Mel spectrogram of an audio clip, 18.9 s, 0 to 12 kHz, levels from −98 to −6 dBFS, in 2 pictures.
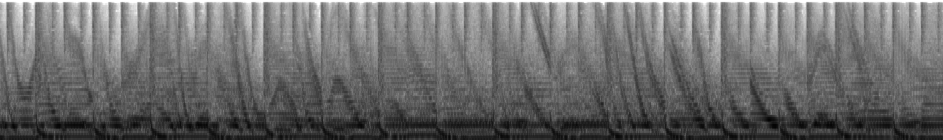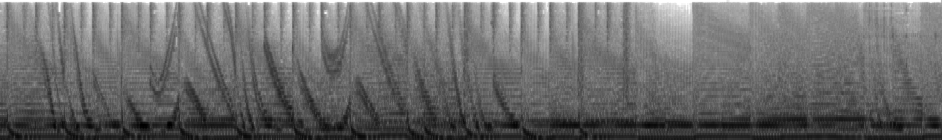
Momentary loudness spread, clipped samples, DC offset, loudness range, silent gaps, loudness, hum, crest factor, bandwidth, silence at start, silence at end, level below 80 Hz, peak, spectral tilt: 3 LU; under 0.1%; under 0.1%; 1 LU; none; -16 LUFS; none; 14 dB; 11.5 kHz; 0 s; 0 s; -20 dBFS; 0 dBFS; -6 dB/octave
